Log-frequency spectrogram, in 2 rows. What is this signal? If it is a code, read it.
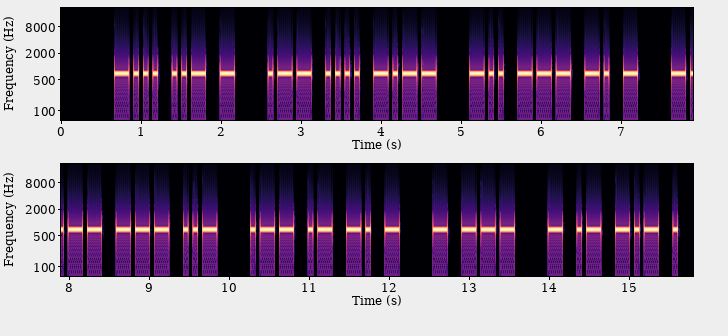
Morse code, heard as a keyed tone, about 20 wpm, 700 Hz. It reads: BUT WHY DONT YOU WANT TO TAKE
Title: Sentences from Top 300 Words 20wpm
